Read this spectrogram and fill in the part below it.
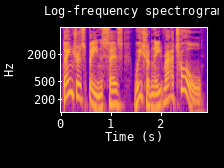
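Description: A man's voice: wildly swooping pitch, a little slow, fairly bright tone, slightly rough, dry recording, studio quality, full character voice. A man voicing twittering, fretful little rats. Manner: bickering, nervous, high-pitched chatter. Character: anxious squabbling small male rats in a squad. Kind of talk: audiobook character voices.

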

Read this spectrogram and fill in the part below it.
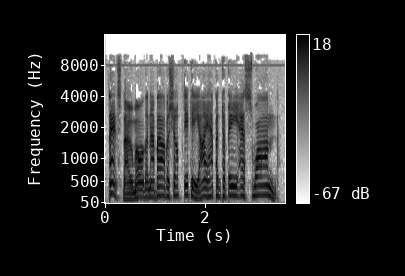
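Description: A man doing a snooty, high-voiced male swan. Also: moderate pace, bright, forceful tone, no room sound. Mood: haughty. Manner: snooty and argumentative. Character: haughty quarrelsome male swan.

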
